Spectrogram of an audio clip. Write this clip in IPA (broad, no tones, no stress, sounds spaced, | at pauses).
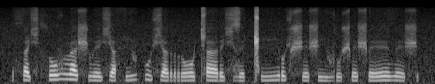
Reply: θ æ ç θ o v β æ ʃ β eː ç æ h i v p u ç æ r oː cʰ æ ɾ e ç z e ǁ iː ɾ o ç ʃ e ʃ i v ɾ u ʃ ɾ e ʃ ɾ eː ð e ʃ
